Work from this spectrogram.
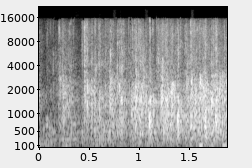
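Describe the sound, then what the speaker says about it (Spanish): Applause from an audience at an evening lecture, a dense, steady rush of clapping that swells after a brief quieter start and stays loud to the end. "con ustedes, el licenciado Villasana, a quien pido un fuerte aplauso."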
